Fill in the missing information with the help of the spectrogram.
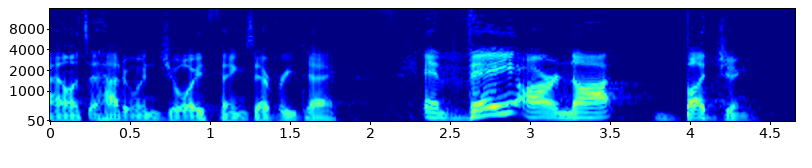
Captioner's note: none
